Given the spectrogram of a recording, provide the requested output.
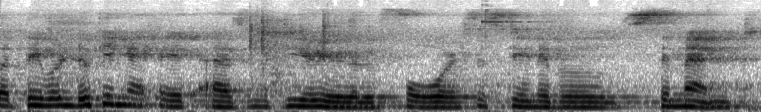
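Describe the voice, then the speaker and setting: Speaking at a moderate pace, a woman keeps her medium pitch on fairly even intonation against noticeable background noise. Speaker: audience member. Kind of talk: audience question. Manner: loud.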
